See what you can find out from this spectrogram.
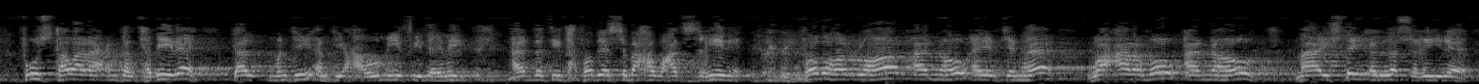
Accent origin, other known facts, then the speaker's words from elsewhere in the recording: Yemen; وأما عندنا في اليمن فمعنى شيء ثاني، يتحيل بالورث.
